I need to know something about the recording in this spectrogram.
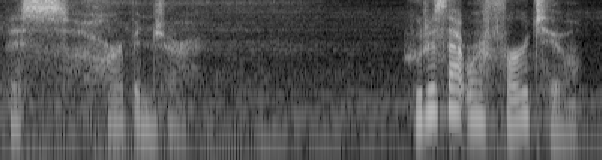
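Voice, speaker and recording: A woman's voice: mid-range voice, animated, slow pace. An actress voicing a curious young woman adventurer who reasons aloud through clues in an English game dub. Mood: pondering. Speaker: protagonist investigating ruins. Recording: roomy game audio with long reverb. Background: soft music.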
